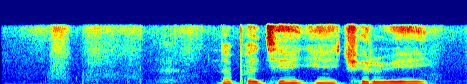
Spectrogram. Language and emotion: Russian, sad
